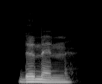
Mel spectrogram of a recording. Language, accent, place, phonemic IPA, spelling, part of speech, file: French, France, Lyon, /də mɛm/, de même, adverb, LL-Q150 (fra)-de même.wav
- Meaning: 1. likewise 2. thus, that way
